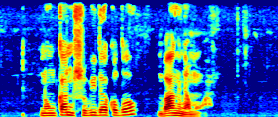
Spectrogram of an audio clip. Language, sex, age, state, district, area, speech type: Santali, male, 30-45, West Bengal, Paschim Bardhaman, rural, spontaneous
